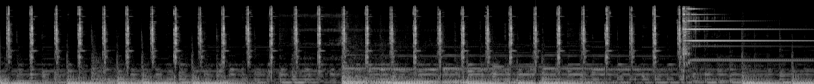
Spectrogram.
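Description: Countdown-timer sound effect: fast clock-like ticking, about five ticks a second, over background music. About seven seconds in it ends with a bright ringing chime that signals time is up.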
